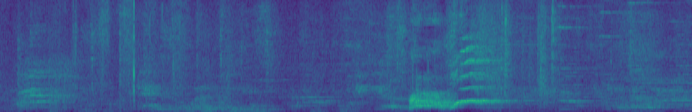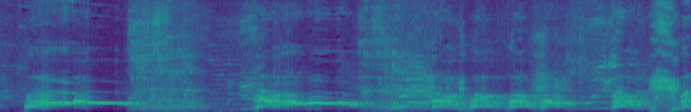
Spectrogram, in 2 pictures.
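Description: Terrier-mix puppy barking repeatedly at children, in loud bursts a few seconds in and again past the middle. The barking is the sign of the dog's hostility to the children.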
